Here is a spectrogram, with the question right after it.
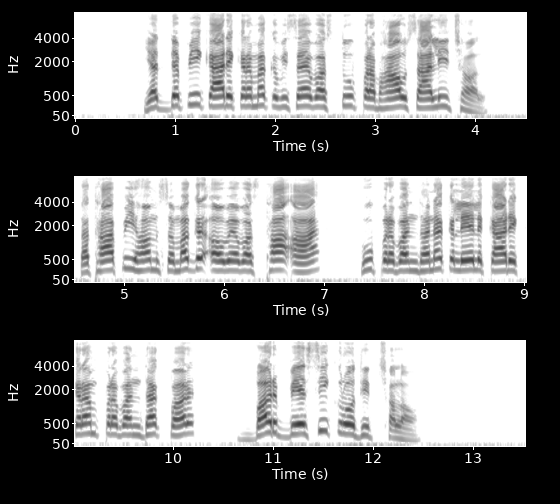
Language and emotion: Maithili, angry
